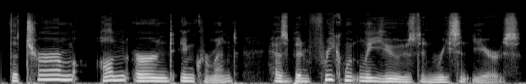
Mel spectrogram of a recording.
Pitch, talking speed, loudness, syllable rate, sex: 150 Hz, 125 wpm, -16 LUFS, 4.2 syllables/s, male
